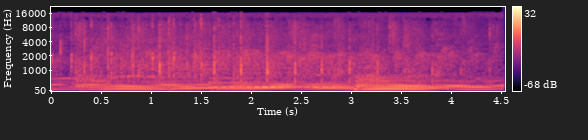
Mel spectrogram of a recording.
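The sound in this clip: Audience applause welcomes a guest speaker at a church gathering, with continuous even clapping at a moderate level over a steady sustained musical tone.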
